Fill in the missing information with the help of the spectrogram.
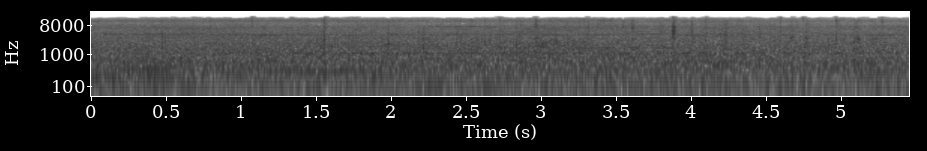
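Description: Steady street hubbub of an outdoor crowd and road traffic: a mix of indistinct voices over a continuous rumble of traffic, with no single sound standing out.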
